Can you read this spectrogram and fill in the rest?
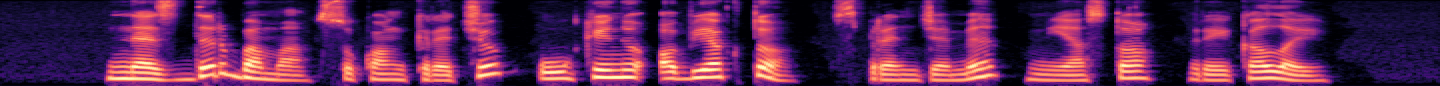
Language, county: Lithuanian, Kaunas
